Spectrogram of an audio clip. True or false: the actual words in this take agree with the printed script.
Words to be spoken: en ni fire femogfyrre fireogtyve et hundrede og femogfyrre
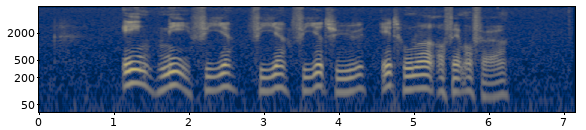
false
